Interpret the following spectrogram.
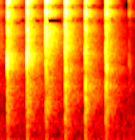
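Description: Sauce bottle being smacked against a hand: seven sharp, evenly spaced taps, about three a second.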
